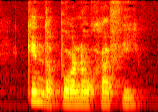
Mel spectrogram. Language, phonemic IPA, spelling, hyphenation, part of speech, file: Dutch, /ˈkɪn.dər.pɔr.noː.ɣraːˌfi/, kinderpornografie, kin‧der‧por‧no‧gra‧fie, noun, Nl-kinderpornografie.ogg
- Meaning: child pornography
